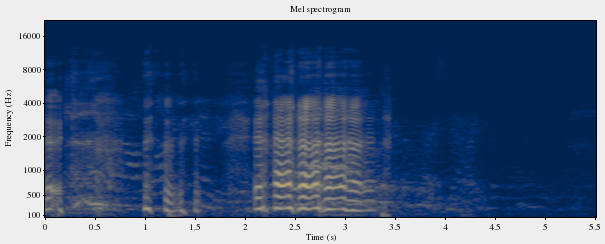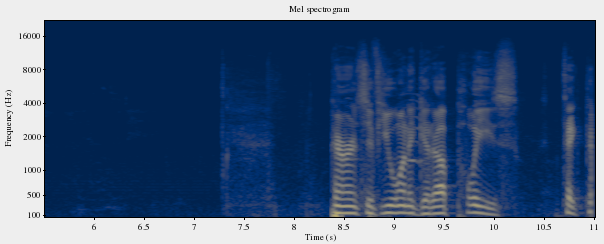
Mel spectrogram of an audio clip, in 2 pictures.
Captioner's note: laughter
